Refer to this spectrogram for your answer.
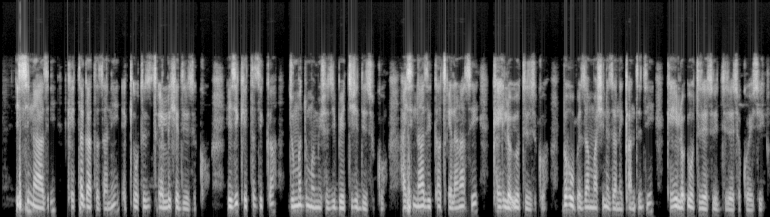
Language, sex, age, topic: Gamo, male, 25-35, government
